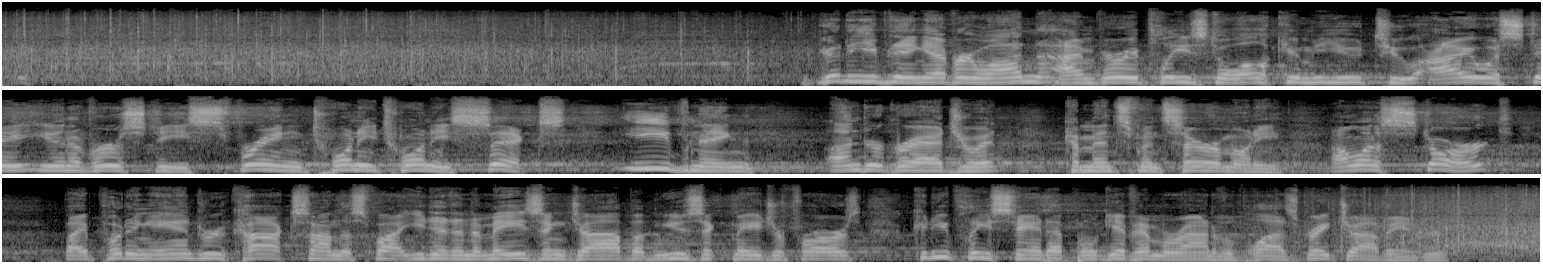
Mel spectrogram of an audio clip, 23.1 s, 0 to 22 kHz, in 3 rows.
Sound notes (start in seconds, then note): 3.6 applause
